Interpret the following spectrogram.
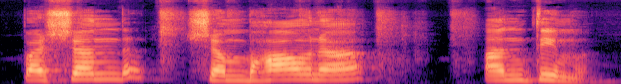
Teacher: नाक से अनुस्वार की आवाज़ निकलती है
